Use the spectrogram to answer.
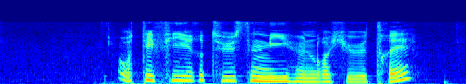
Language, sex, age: Norwegian, female, 49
